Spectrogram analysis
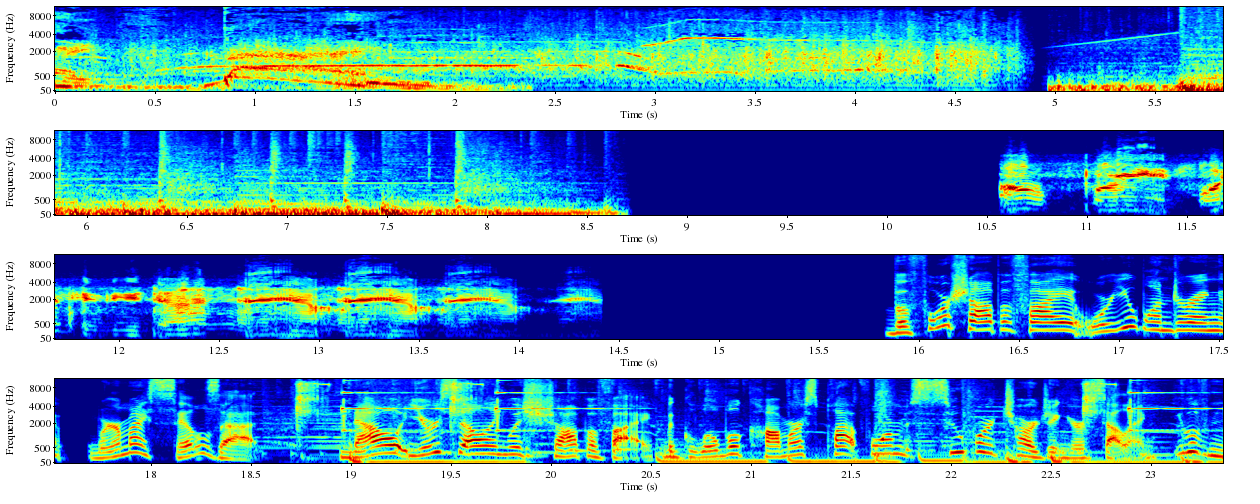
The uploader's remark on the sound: recorded at the Houston Improv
